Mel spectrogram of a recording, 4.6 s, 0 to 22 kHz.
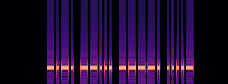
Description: Morse code, heard as a keyed tone, about 25 wpm, 700 Hz. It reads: C794
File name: practice / 25wpm / Four Letter-Number Combinations - 25wpm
